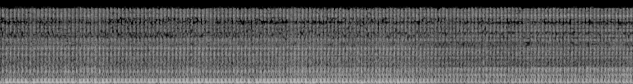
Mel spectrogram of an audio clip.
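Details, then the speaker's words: 1986 Yamaha YFM Moto4 200 ATV after carburetor work: fast, even single-cylinder chug with no weird rattles or knocks; normal running. "Well, I don't hear no weird rattling sounds or anything going on, so that's good."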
